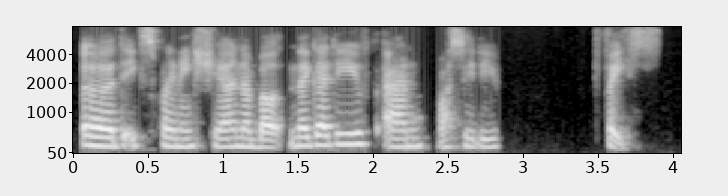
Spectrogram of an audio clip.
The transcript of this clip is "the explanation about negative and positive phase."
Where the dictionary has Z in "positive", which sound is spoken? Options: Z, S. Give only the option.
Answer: S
